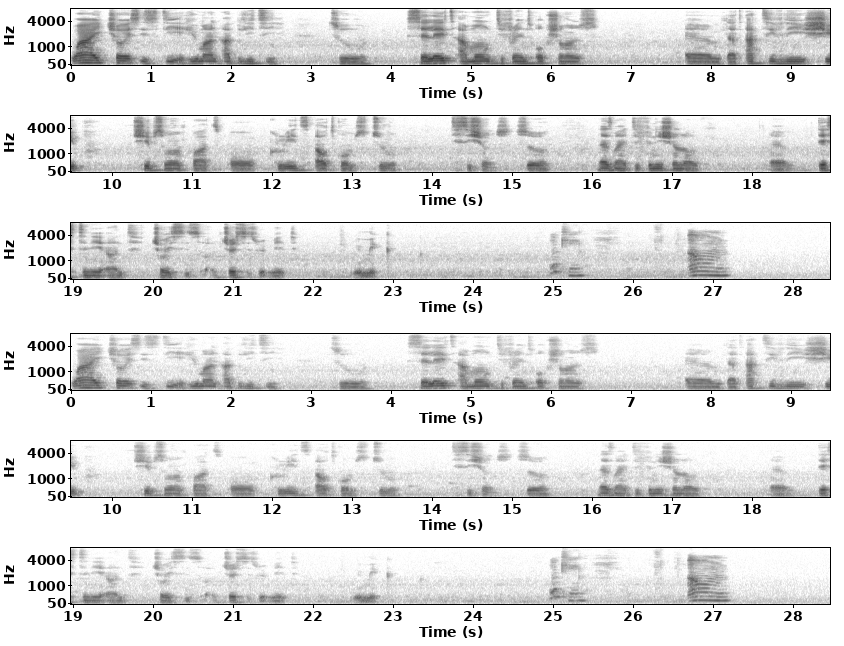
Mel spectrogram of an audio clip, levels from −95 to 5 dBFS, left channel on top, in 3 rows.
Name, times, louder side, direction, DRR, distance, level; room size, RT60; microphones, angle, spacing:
voice 1, 0.0-2.6 3.3-3.7 4.2-6.6 7.7-9.6 10.3-11.2 11.5-13.6 14.3-15.5 16.1-17.4 18.2-18.5 18.8-20.6 20.9-21.6 22.5-22.8, left 8 dB, 80° left, 0.4 m, -33 dB
voice 2, 25.0-25.7 26.3-26.4 26.7-27.2, left 2 dB, 10° right, 2.1 m, -38 dB
5.0 x 3.5 x 2.3 m
head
